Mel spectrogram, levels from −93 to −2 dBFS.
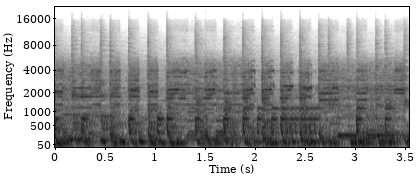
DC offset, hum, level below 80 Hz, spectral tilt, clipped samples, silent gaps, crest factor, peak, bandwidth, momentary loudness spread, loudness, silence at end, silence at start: under 0.1%; none; -26 dBFS; -6.5 dB/octave; under 0.1%; none; 12 dB; -2 dBFS; 14 kHz; 2 LU; -15 LUFS; 0 s; 0 s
